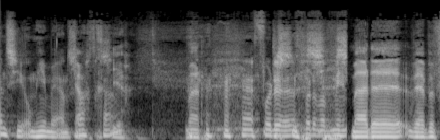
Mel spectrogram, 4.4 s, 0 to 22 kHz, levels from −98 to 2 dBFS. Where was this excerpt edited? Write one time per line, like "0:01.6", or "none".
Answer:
0:01.9
0:03.5

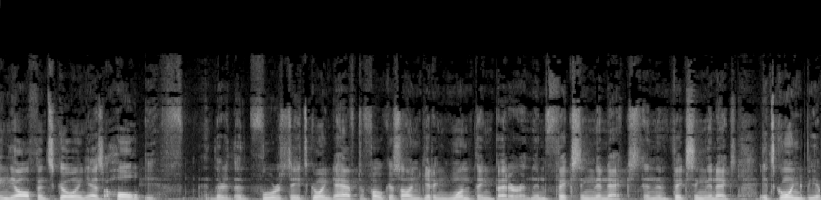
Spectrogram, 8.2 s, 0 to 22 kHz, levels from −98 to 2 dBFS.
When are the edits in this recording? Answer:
0:01.4
0:02.5

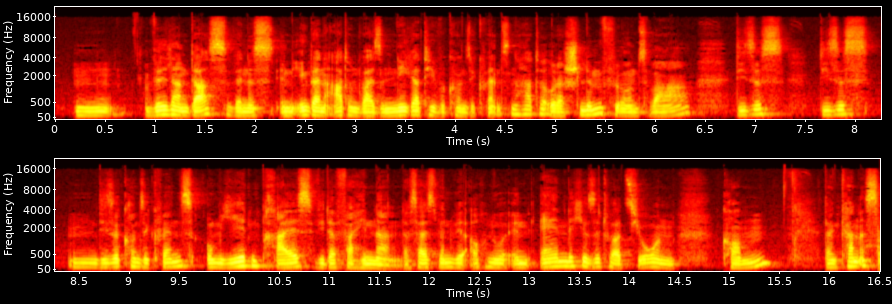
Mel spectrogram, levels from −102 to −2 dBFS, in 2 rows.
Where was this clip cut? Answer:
none

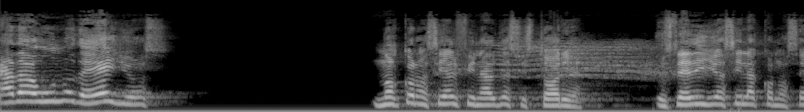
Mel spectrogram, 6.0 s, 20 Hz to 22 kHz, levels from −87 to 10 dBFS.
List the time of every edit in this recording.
none

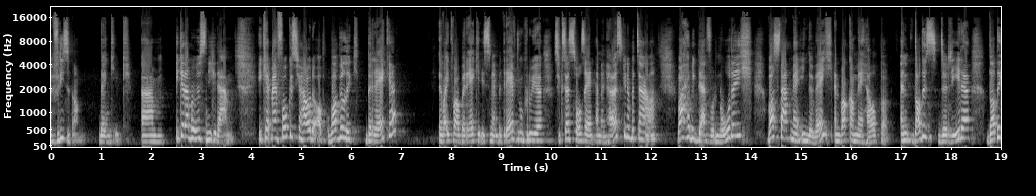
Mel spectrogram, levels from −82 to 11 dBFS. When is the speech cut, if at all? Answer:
none

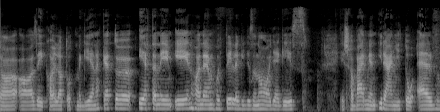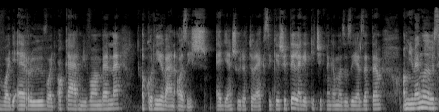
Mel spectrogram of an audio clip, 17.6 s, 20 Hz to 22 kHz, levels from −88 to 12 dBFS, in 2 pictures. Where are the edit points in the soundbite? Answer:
none

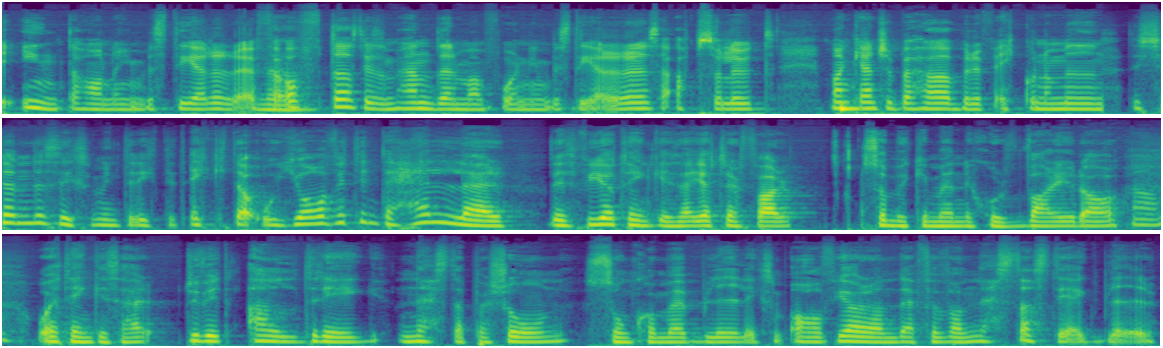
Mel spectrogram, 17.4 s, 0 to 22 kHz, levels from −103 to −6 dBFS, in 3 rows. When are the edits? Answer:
0:05.5

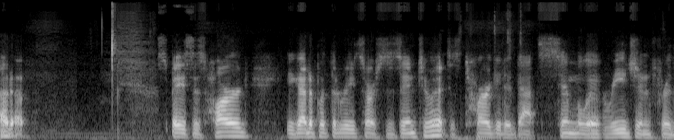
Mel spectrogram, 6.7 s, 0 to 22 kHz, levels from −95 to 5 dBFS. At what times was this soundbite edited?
0:01.6
0:04.5

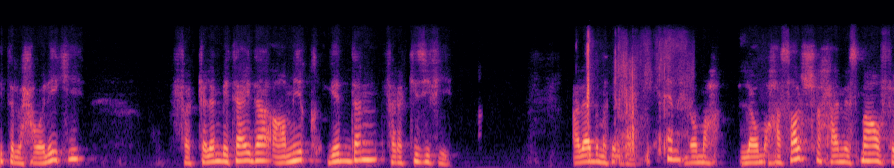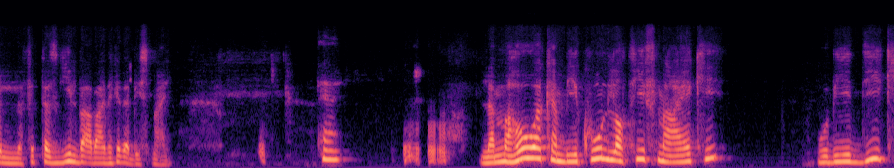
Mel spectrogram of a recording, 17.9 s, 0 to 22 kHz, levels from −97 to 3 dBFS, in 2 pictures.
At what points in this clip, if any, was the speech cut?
none

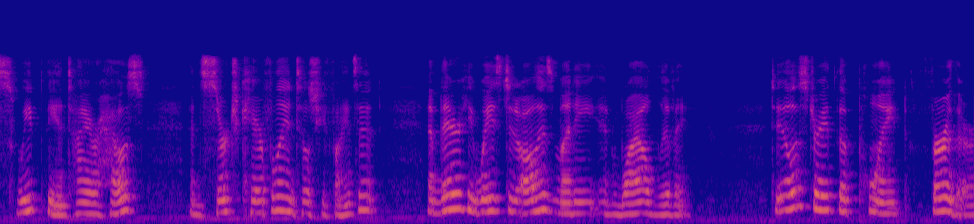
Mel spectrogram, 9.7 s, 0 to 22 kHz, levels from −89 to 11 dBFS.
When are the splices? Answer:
0:04.2
0:07.1

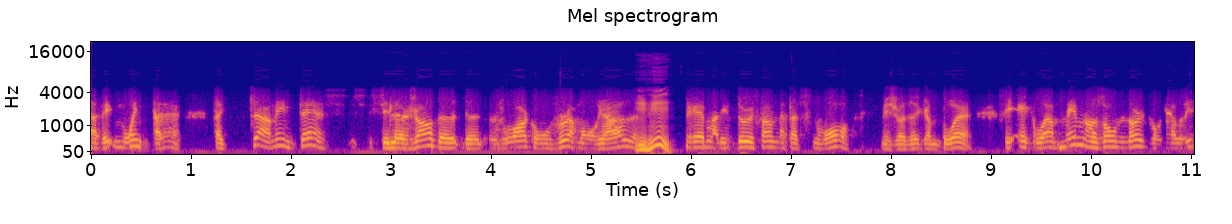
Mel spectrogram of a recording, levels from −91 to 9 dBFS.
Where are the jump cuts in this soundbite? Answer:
0:06.1
0:09.1

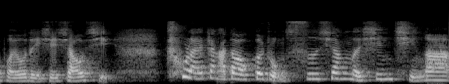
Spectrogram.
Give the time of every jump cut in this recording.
none

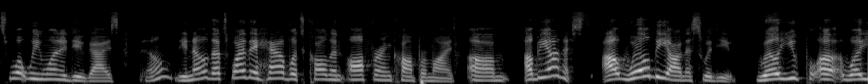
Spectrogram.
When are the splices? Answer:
0:01.3
0:04.5

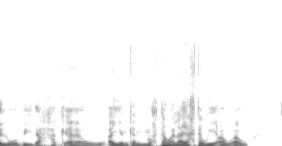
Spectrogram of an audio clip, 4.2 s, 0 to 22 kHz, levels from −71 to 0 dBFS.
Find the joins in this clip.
0:03.3

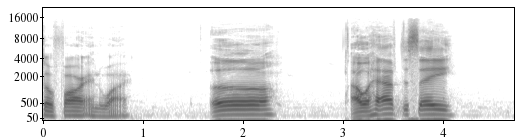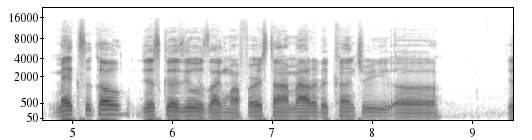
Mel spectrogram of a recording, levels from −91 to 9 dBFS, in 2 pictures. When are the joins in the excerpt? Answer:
none

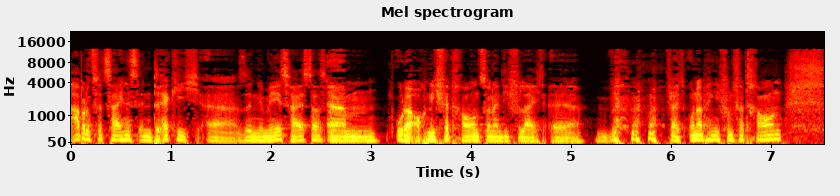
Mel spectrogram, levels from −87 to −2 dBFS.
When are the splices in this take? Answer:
0:02.5
0:05.9

